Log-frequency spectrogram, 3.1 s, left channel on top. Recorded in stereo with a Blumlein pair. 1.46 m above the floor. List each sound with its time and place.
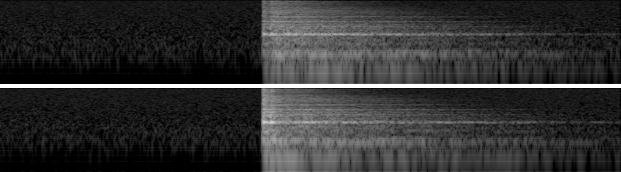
1.3 s dishes clattering: 30° right, 2.5 m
